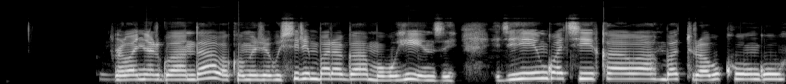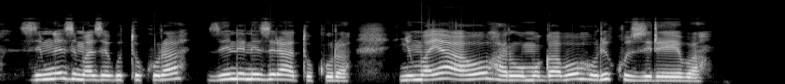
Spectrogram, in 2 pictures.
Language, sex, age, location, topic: Kinyarwanda, female, 18-24, Huye, agriculture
